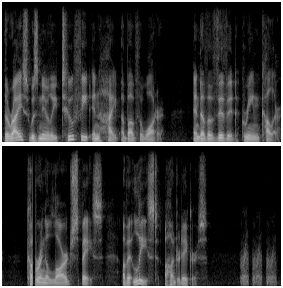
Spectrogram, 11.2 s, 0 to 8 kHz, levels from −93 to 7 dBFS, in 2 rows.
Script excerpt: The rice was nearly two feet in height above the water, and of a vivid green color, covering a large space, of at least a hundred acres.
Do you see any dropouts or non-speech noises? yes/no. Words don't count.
yes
